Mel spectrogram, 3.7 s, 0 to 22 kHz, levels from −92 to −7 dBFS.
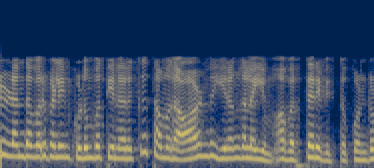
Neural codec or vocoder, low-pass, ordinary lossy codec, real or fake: codec, 16 kHz, 8 kbps, FunCodec, trained on Chinese and English, 25 frames a second; 5.4 kHz; AAC, 32 kbps; fake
